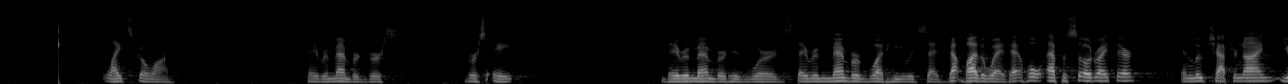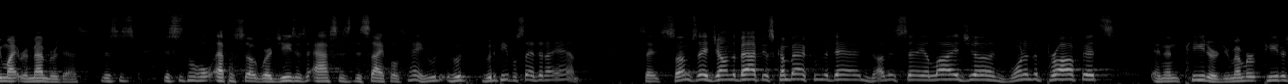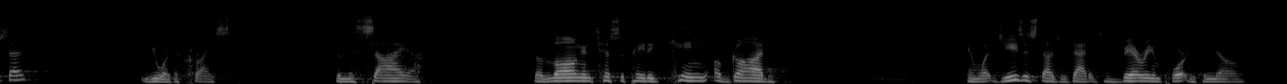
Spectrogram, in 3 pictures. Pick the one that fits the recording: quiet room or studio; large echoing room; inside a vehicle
large echoing room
